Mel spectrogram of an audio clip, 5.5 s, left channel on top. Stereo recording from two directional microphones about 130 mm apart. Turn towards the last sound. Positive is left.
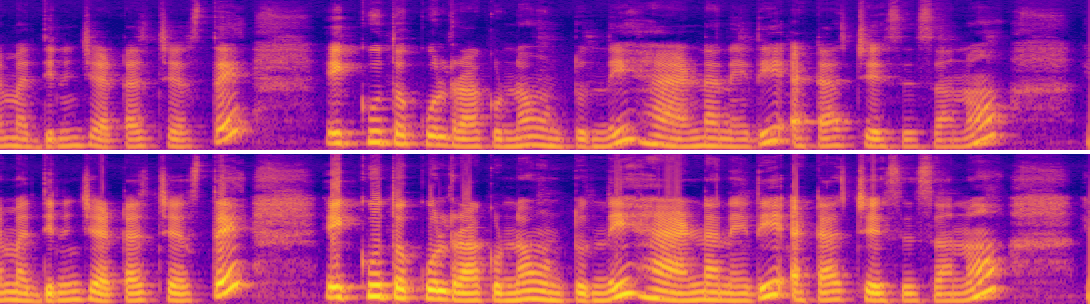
turn(degrees=-40)  # may be behind; listen again after turning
